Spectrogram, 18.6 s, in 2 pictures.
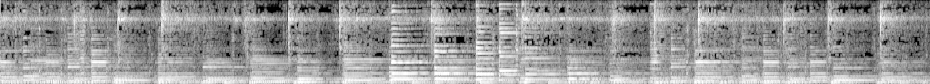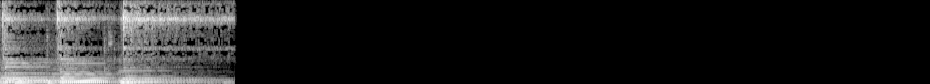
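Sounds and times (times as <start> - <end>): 
renaissance dance tune: 0.0 - 11.6.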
